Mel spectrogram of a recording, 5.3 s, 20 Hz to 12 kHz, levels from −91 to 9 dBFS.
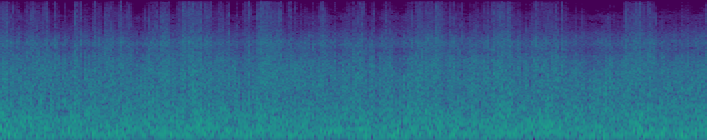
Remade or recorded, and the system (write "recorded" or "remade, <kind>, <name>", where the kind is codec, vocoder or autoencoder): recorded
